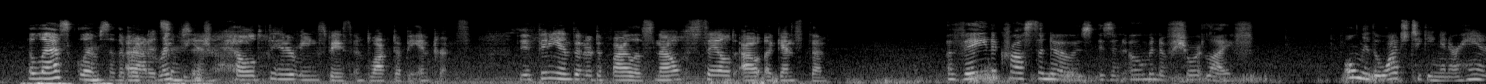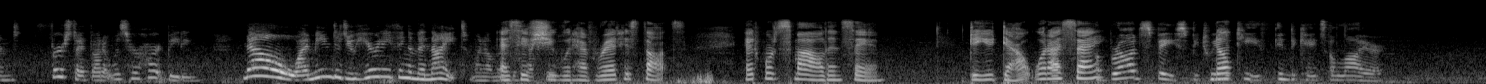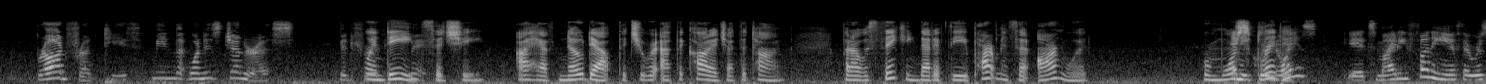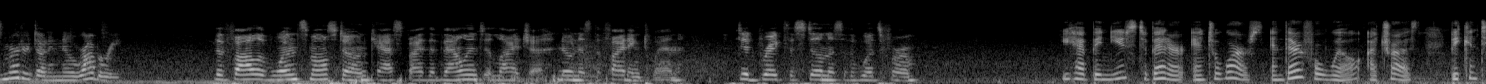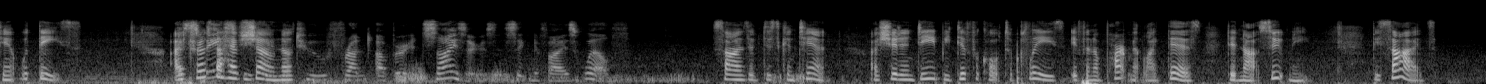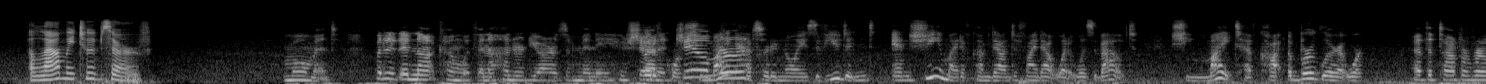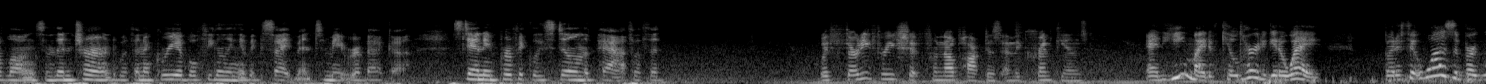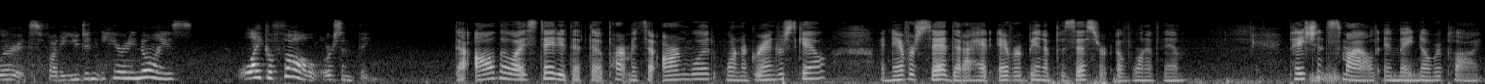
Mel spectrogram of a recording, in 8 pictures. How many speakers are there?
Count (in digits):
5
